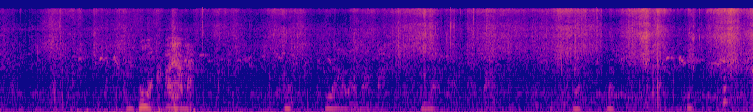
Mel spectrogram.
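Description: A wild boar gives short, low grunts, repeated irregularly, over a steady hiss of background noise.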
